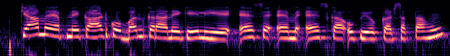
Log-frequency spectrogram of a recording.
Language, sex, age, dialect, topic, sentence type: Hindi, female, 36-40, Awadhi Bundeli, banking, question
